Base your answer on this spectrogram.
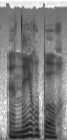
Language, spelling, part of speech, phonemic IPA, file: French, aéroport, noun, /a.e.ʁɔ.pɔʁ/, Fr-aéroport.ogg
- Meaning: airport (place, company managing such a place)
